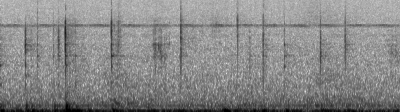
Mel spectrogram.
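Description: Long fingernails tap the frame of a tennis racket. Light, bright clicking taps come at an uneven pace, each dying away quickly, over a steady low rumble and a faint constant high whine.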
